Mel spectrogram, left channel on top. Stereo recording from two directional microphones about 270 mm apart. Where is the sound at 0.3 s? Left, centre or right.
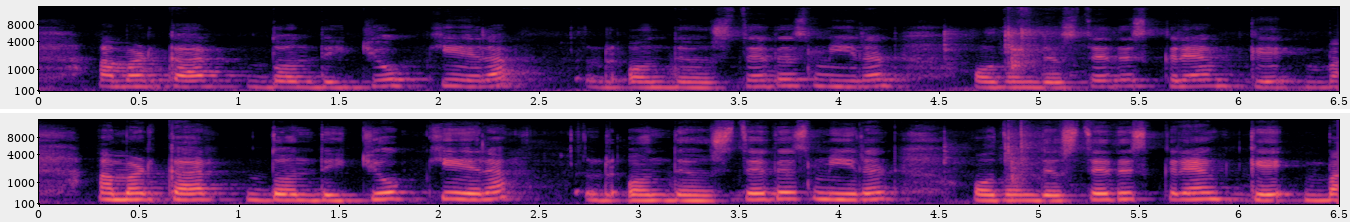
Right.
